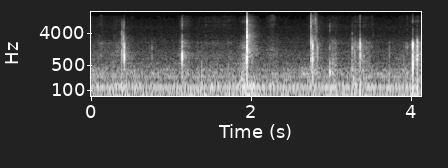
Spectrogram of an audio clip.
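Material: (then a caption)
Plastic. A small plastic pill bottle full of pills has its teal cap scratched and tapped with long nails. Sharp, bright clicks and taps stand out over a quiet, low background, with a faint rattle of pills under the scratching.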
